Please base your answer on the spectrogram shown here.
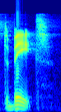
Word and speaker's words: debate: Debate. 2, stresses on the second.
